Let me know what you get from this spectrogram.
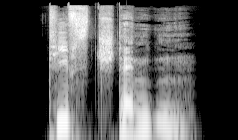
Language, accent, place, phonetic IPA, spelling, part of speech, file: German, Germany, Berlin, [ˈtiːfstˌʃtɛndn̩], Tiefstständen, noun, De-Tiefstständen.ogg
- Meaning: dative plural of Tiefststand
